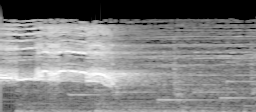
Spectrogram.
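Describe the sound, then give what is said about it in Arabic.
A woman's loud, shrill scream, sustained for about two seconds and sliding down in pitch before trailing off into quieter noise. “فجأة سمعت صوت صرخة بصوت أنثوي.”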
